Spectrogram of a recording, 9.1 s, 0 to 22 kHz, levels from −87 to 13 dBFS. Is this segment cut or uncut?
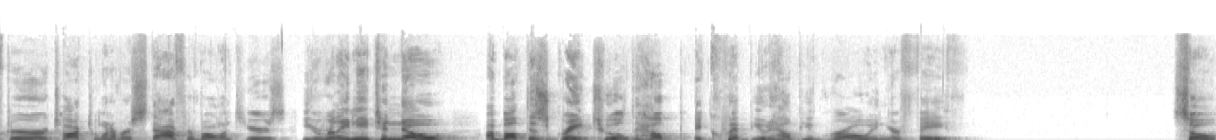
cut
